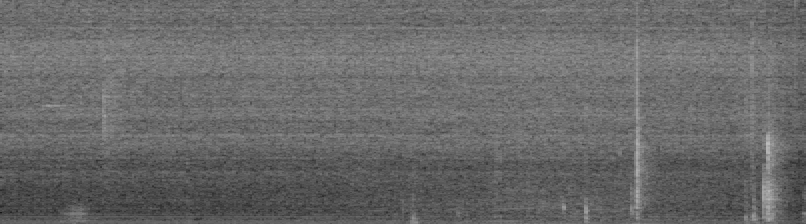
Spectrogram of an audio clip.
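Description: Hot air rework station running with a steady hum and airy hiss, with a few light clicks in the second half as metal tweezers work at a component on the circuit board.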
